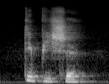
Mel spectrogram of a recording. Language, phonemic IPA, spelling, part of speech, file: Dutch, /ˈtipisə/, typische, adjective, Nl-typische.ogg
- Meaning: inflection of typisch: 1. masculine/feminine singular attributive 2. definite neuter singular attributive 3. plural attributive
